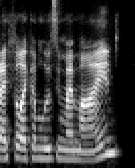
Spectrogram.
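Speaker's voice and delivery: normal talking voice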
